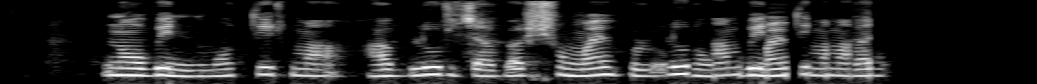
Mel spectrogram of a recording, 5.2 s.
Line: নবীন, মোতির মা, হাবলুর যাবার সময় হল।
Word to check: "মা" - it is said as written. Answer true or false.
true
